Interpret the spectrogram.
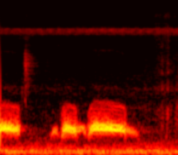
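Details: Spotted dove used as a decoy during trapping, calling: two short low coos then a longer steady hooting coo, mellow and throaty, with a faint steady hum underneath.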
